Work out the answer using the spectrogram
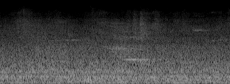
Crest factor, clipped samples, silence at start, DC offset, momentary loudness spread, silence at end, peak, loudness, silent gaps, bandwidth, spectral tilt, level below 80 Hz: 14 dB; under 0.1%; 0 s; under 0.1%; 2 LU; 0 s; -16 dBFS; -29 LUFS; none; 16 kHz; -5 dB/octave; -42 dBFS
